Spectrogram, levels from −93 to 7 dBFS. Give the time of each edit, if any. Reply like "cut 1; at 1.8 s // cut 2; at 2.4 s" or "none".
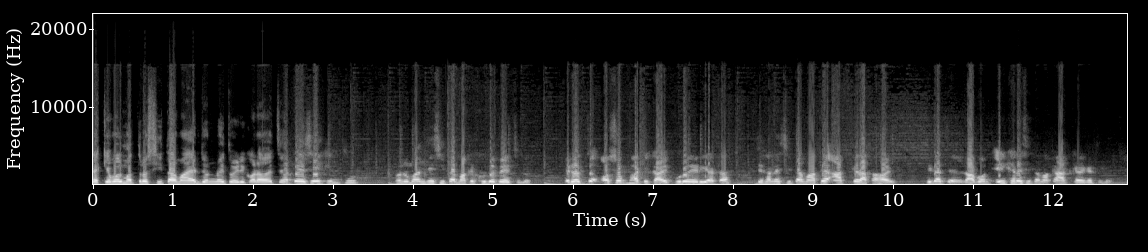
cut 1; at 2.5 s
